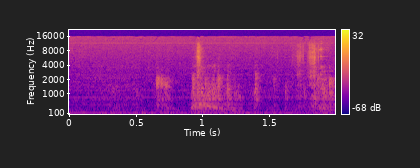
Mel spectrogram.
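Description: Faint handling noises: a few soft clicks and rustles as hands move a foam RC flying wing and the wiring on it.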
